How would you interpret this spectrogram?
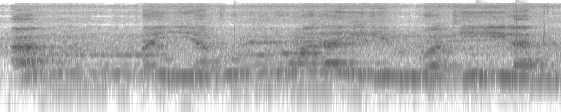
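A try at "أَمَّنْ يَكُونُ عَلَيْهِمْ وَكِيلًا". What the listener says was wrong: Ditahan dulu lama, ada gunnahnya. Idgham bukan gunnah kamilah. Gunnah yang sempurna seperti panjang 2 harokat.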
